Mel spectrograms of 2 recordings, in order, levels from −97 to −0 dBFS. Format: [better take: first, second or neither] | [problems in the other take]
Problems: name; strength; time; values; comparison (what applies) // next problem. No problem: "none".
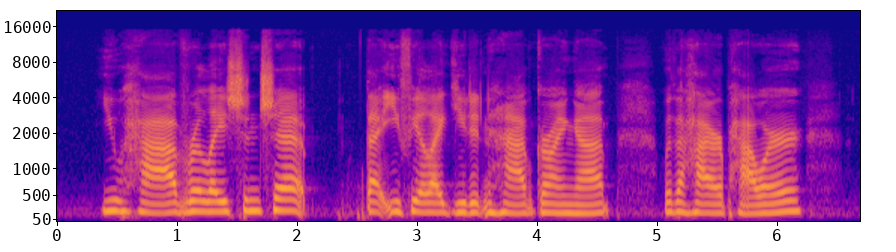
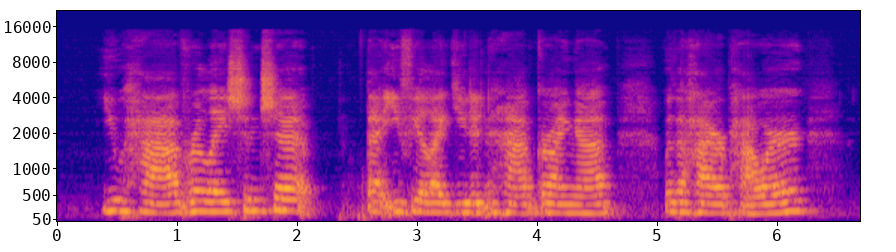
first | off-mic speech; far // room echo; very slight; dies away in 0.2 s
